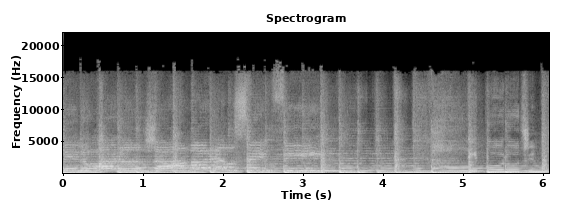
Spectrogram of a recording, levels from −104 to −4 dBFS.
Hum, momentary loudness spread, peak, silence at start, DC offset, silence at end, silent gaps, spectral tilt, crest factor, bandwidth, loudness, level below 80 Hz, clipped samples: none; 4 LU; -4 dBFS; 0 s; under 0.1%; 0 s; none; -4.5 dB/octave; 12 dB; 17.5 kHz; -17 LUFS; -24 dBFS; under 0.1%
